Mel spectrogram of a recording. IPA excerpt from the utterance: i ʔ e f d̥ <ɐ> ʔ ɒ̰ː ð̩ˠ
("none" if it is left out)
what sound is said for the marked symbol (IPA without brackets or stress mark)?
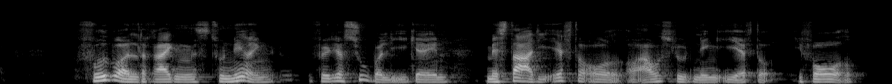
ɐ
